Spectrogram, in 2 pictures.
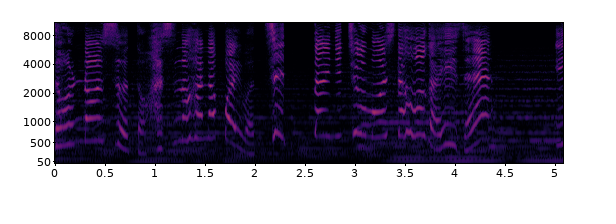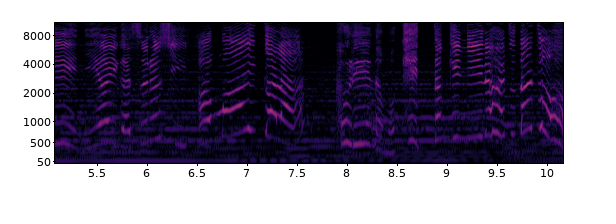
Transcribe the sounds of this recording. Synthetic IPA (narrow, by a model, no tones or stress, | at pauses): d̪̥õnɾõɰ̃sɨːt̪o̞hasɨno̞ɦanapoiβaze̞t̪ːaiɲ̟it͡ɕɨːmõ̞ɰ̃ɕi̥t̪aho̞ːɡaiːze | iːɲijoiɡasɨɾɯ̟ɕiamaikaɾa | ɸɯ̟ɾʲiːnamo̞kʲit̪ːokʲiɲ̟ʲiːɾɯhazɨd̪azoː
